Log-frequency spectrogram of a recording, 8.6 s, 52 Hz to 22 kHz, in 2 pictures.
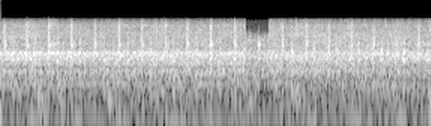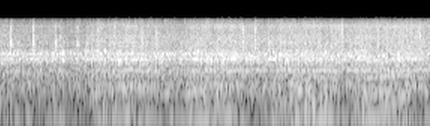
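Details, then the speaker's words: ZMZ 406 engine at idle, knock located around cylinder 4: sharp light ticking about two per second, irregular at times; owner suspects the piston pin knocking in the cylinder 4 connecting rod, unconfirmed. "Похоже, как палец стучит в шатуне на 4-м цилиндре."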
